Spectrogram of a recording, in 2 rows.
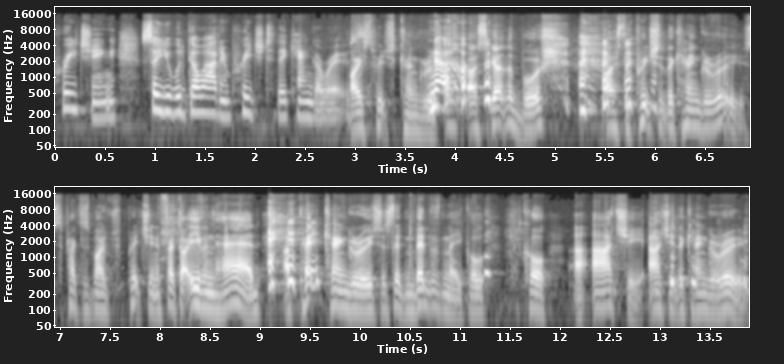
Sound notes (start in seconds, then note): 5.2 laughs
